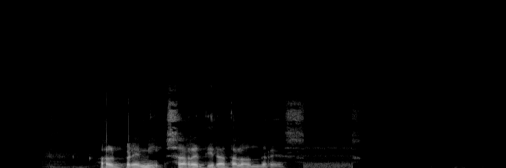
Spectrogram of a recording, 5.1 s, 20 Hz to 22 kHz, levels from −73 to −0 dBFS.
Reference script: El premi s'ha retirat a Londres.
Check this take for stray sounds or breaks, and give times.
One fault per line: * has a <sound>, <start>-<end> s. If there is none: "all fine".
all fine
